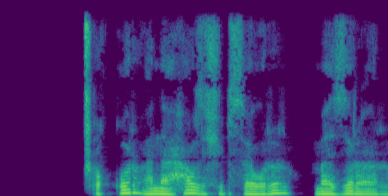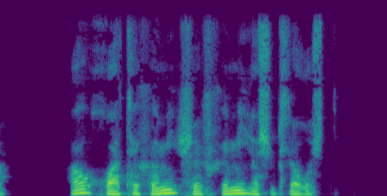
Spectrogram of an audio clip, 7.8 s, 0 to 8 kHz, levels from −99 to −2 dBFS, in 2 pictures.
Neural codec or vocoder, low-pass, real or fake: none; 7.2 kHz; real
